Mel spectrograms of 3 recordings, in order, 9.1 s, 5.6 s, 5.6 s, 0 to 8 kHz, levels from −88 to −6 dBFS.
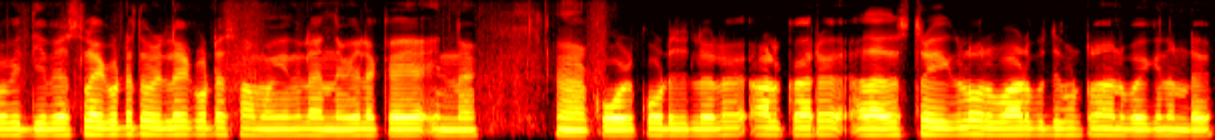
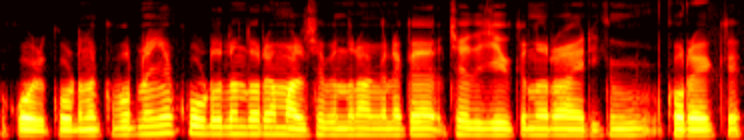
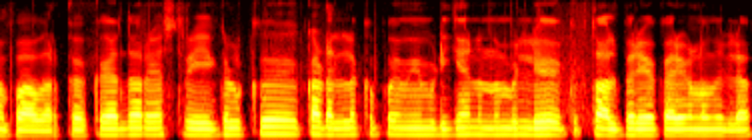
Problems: none marked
